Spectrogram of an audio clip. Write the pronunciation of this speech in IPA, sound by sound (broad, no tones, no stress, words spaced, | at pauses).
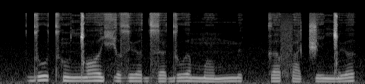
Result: dutʰũ ŋ͡ǀɔə̯çʊzyə̯ d͡zœduə̯ mõmːy kːɐ fat͡ʃiŋ͡ǀyə̯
